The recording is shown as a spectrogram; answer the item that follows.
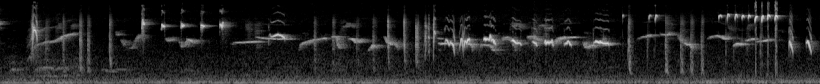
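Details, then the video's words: Speckled 'trotol' olive-backed sunbird singing, used as a daytime lure for captive sunbirds. High twittering phrases of sliding whistles and sharp ticks come in an irregular flowing stream. "PALING JITU BIKIN KOLIBRI NINJA IJOAN CEPAT NYAUT | PANCINGAN KONIN TROTOL AGAR BUNYI DAN GACOR"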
